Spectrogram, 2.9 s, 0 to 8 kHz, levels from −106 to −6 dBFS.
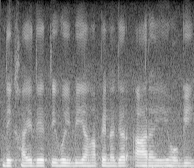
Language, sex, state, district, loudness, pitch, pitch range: Hindi, male, Chhattisgarh, Raipur, -16 LUFS, 135 Hz, 130-135 Hz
